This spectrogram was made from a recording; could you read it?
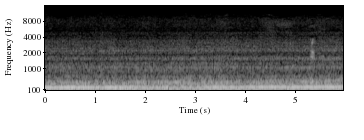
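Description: A truck loaded with nitroglycerin drones steadily as it drives downhill at dawn toward the town of Landslide, a constant low rumbling hum at even volume throughout, continuous with no pauses.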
